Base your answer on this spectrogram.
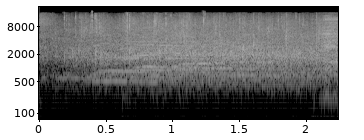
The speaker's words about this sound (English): Question number two. Professor Potions or the Hulk? Who would win? Okay. Again, round of applause if you think I would win.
